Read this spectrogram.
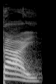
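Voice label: "тай", Komi, female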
